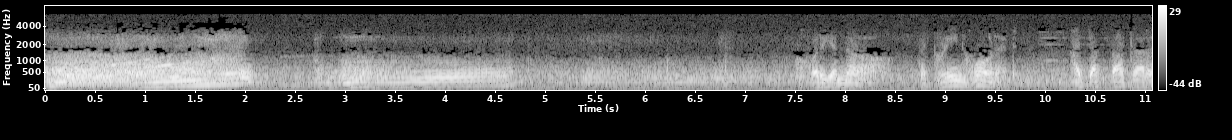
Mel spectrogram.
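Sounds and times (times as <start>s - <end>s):
car engine revving and speeding away: 0.0s - 7.2s
speech: 7.8s - 8.4s, 9.0s - 11.0s.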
